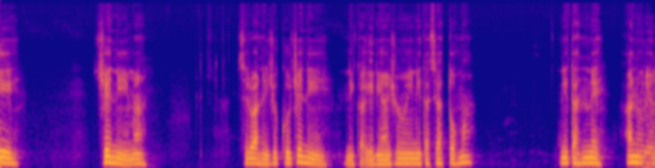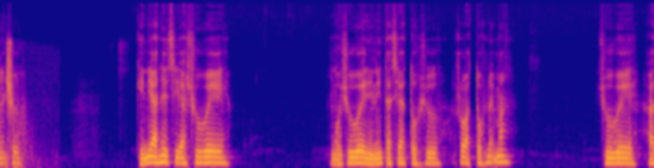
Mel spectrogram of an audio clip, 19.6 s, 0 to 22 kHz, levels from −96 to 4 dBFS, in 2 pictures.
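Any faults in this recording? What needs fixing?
A call bitrate drop runs from 9.56 s to 11.81 s. The connection's bandwidth estimate fell, so the encoder was pushed to a far lower rate, which fits a fall from about 40 kbps to 8 kbps. It codes the speech more coarsely and rough, watery artefacts appear. It also cuts the audio band from 20 kHz to 8 kHz, making the speech muffled. The worst stretch lasts about 1.2 s. On a spectrogram, everything above 8 kHz goes blank, then returns after 11.81 s. The waveform shows little change. To prevent it, give the call more network headroom and tune bandwidth estimation so the encoder steps down gently rather than dropping abruptly.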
